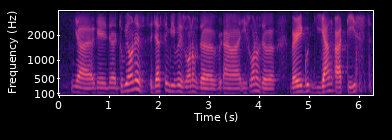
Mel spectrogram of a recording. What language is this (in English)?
English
